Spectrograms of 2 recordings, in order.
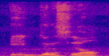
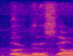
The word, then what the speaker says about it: Yggdrasil: Some people mispronounce that as Yggdrasil, but it is Yggdrasil, and I'll explain why.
